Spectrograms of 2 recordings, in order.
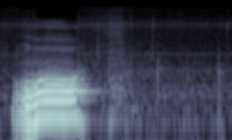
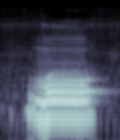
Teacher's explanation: Jadi huruf dhammah itu harus dimanyungkan sehingga bibir yang depan itu membentuk ibaratnya lingkaran, sebuah lingkaran gitu.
